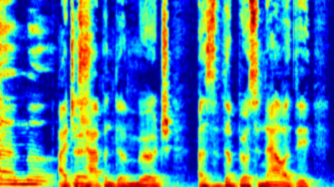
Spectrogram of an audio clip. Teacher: he also rounds his lips for the nurse vowel. You can see it in the words emerge and personality.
